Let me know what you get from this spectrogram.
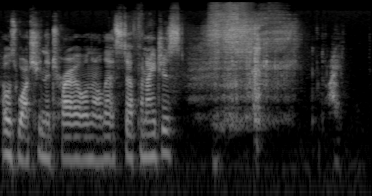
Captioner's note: slurps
